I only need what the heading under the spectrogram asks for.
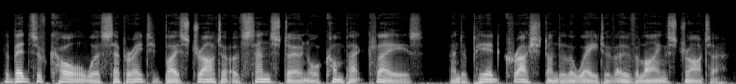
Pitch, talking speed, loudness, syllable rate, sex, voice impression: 100 Hz, 180 wpm, -17 LUFS, 5.2 syllables/s, male, very masculine, very adult-like, middle-aged, very thick, tensed, powerful, slightly dark, hard, slightly muffled, fluent, cool, intellectual, slightly refreshing, very sincere, very calm, mature, friendly, reassuring, slightly unique, slightly elegant, wild, slightly lively, kind, slightly modest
